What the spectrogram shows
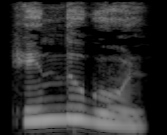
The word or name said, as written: ಹಿಂದುಗಳೆ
